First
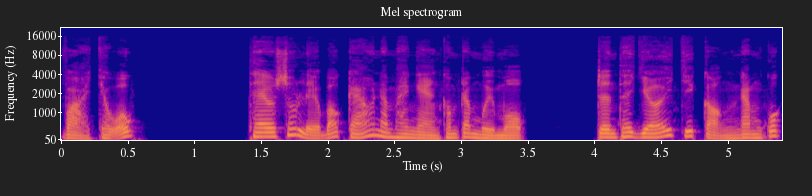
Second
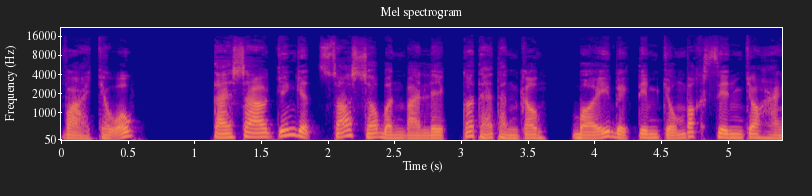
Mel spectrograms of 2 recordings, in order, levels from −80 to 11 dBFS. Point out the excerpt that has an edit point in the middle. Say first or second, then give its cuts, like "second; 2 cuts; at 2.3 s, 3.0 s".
second; 2 cuts; at 1.1 s, 3.7 s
